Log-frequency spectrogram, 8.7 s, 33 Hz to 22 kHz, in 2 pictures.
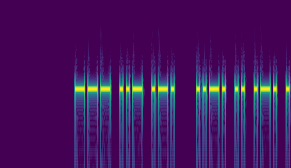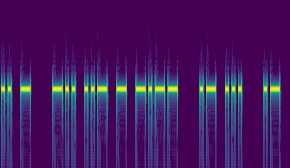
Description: Morse code, heard as a keyed tone, about 25 wpm, 700 Hz. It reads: OUR FIRST DUTY AS A
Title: Sentences from Top 1600 Words 25wpm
